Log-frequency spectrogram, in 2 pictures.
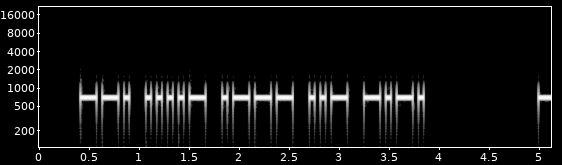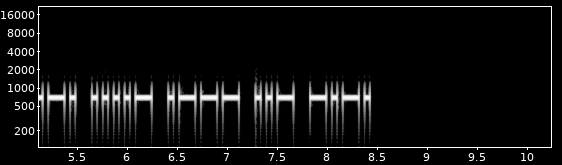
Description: Morse code, heard as a keyed tone, about 22 wpm, 700 Hz. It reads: G4JUC G4JUC
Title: DXCC-100 Call Signs - 5 Characters - Repeated 3x - 22wpm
